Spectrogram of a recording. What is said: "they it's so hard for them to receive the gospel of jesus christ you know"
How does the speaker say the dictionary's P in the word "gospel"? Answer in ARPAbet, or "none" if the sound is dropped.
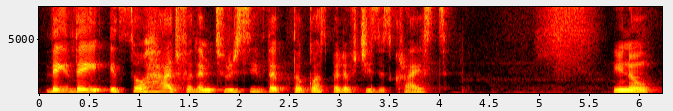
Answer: P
